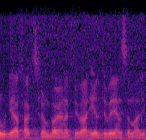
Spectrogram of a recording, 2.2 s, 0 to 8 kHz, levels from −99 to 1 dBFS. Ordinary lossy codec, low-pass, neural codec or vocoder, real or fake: Opus, 32 kbps; 7.2 kHz; none; real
